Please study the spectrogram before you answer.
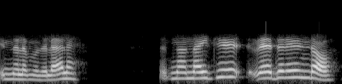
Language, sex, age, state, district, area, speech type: Malayalam, female, 18-30, Kerala, Wayanad, rural, conversation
